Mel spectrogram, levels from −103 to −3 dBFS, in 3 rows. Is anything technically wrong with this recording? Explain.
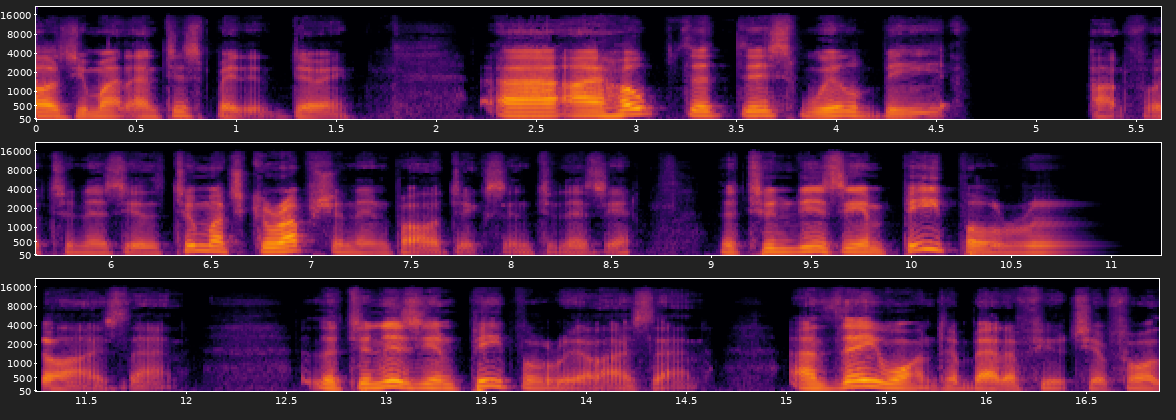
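Yes. The speech has two kinds of network fault.

Just after "hope that this will", there are two short concealed packet losses, at 4.33 to 4.38 s and again at 4.48 to 4.53 s. In each, about 20 ms of audio failed to arrive, and the receiver filled a slightly longer span by extending the preceding sound before crossfading back. Each is heard as a quick smear or wobble. On a spectrogram it shows as a thin vertical band of repeated or smoothed harmonics, and on the waveform as a brief repeating pattern.

Two longer gaps follow, at 4.61 to 5.33 s and 10.61 to 11.29 s. Each is heard as the last sound stretching into a fading buzz or hiss before going quiet, after which the speech picks up again with roughly two-thirds of a second missing. The likely cause is a long network dropout. The first gap leaves about 0.6 s of near silence, and the second about 0.32 s. A spectrogram shows decaying smeared harmonics ending in an empty block, and the waveform tapers to a flat line before resuming.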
